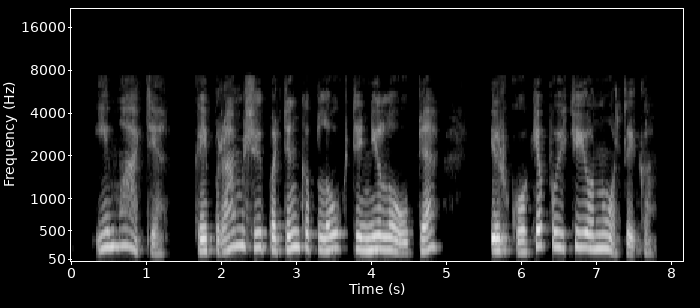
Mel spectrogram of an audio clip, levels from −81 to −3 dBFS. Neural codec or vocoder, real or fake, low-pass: none; real; 7.2 kHz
